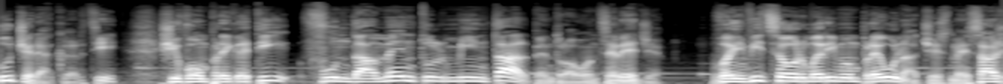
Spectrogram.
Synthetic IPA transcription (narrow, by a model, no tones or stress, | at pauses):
ut͡ʃe̞ɾea̰kə̰rt̪sijʃivo̞mpɾe̞ɡət̪ifund̪ame̞nt̪ulmint̪alpe̞nt̪ɾua̰oɨ̰nt̪se̞le̞d͡ʒe̞̰ | vəinvit̪səurməɾimɨmpɾe̞unəa̰t͡ʃe̞st̪me̞saʒ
